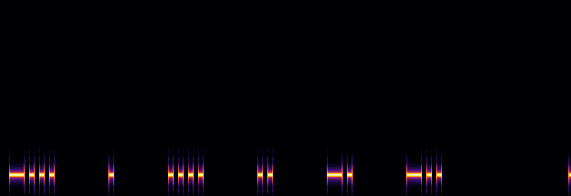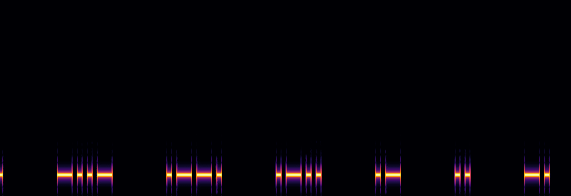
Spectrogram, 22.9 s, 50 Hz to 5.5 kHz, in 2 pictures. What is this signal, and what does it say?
Morse code, heard as a keyed tone, about 12 wpm, spaced as for 6 wpm, 650 Hz. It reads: BEHIND EXPLAIN
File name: Engelske ord 12-6 wpm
